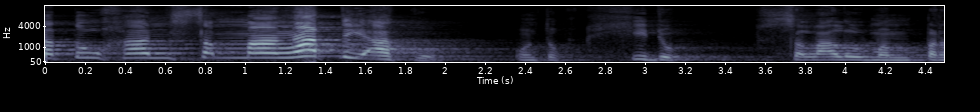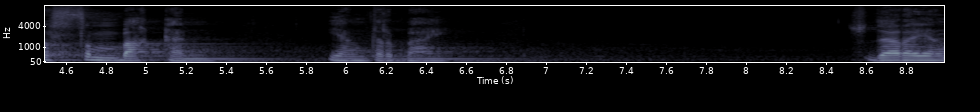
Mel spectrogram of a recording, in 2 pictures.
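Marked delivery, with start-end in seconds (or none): 0.0-6.5 a rising, pleading prayer voice; mock prayer plea. Pastor models a prayer for the congregation, pleading. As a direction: plead to God as the congregation would.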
